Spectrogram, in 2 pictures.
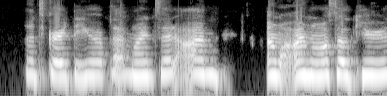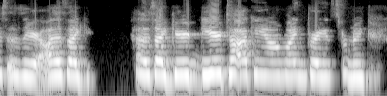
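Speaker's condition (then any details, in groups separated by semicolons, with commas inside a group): Cerebral palsy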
